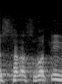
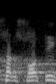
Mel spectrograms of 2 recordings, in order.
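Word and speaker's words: सरस्वती: یہ ان کی جو کتابیں ہیں مذہبی کتابیں، ان میں سرسوتی جسے ہم سرسوتی کہہ دیتے ہیں، اصل میں سرسوتی اس کا تلفظ ہے.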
